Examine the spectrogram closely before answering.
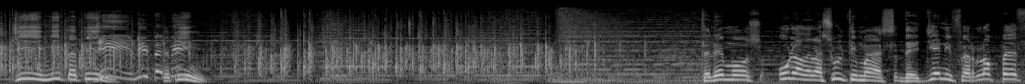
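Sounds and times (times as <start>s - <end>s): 
audience applause: 0.0s - 6.6s
music playing: 0.0s - 10.2s
speech: 0.2s - 2.2s, 7.0s - 10.2s.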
